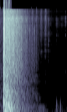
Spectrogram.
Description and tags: Angrily slamming a door shut
I mixed in a few different doors from my house in order to get a thicker, richer sound. Enjoy!
Recorded for the visual novel, "The Pizza Delivery Boy Who Saved the World".
angrily, angry, close, closing, door, mad, shut, slam, slamming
